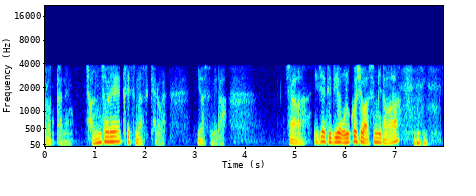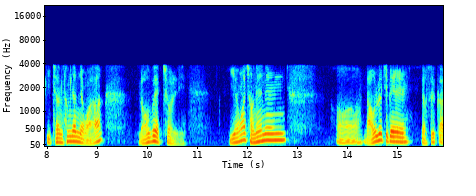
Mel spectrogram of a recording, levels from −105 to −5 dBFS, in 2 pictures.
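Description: From 1.6 to 3.72 s the speech turns rougher and buzzier, taking on a more synthetic edge before clearing again. The same roughening returns at 14.11 s and lasts to the end. Both are an AMR rate drop: the AMR narrowband mobile codec falls from a rate that fits 12.2 kbps to one that fits 5.9 kbps, giving bits to error protection, so the band stays unchanged and nothing cuts out.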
